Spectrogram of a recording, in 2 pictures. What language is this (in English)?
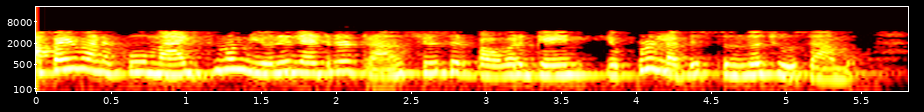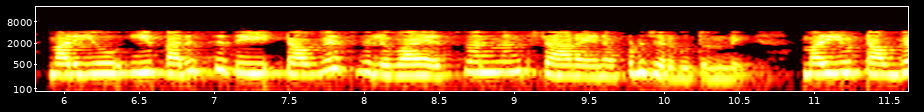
Telugu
